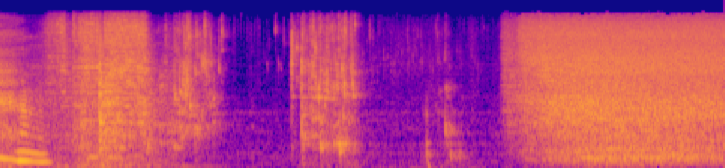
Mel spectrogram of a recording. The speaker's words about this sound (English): We're in Glenmuir Valley, beside the Avonbeg River, and there's a stream meeting the Avonbeg River, and we're right in the centre of the valley, on the floor.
